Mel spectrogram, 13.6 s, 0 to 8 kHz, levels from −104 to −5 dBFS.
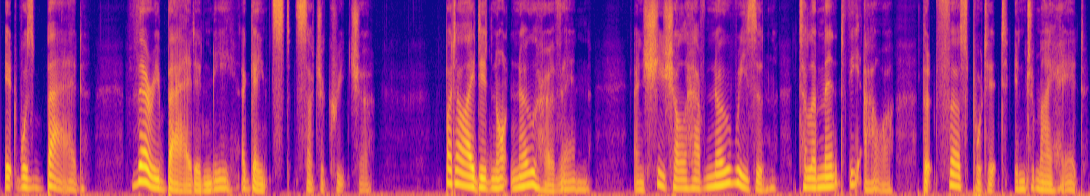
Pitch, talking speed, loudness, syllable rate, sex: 130 Hz, 155 wpm, -20 LUFS, 3.9 syllables/s, female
